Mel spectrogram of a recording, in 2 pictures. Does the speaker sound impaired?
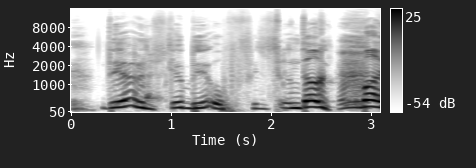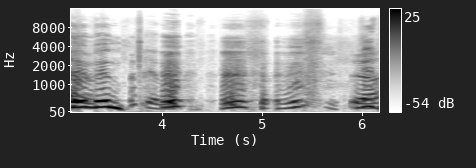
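Yes: cerebral palsy; often mistaken for being drunk even when sober.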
